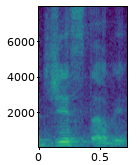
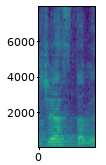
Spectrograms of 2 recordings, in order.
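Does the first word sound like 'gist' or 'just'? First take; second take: gist; just. First: The first word does not sound like 'just'. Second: The first word sounds like 'just'. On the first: The speaker calls it right. "it's the gist of it" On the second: The speaker calls it wrong. "It's not just of it"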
